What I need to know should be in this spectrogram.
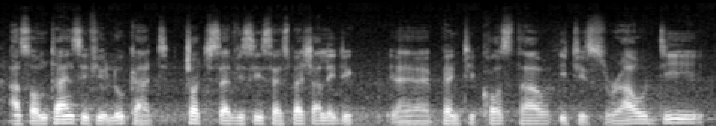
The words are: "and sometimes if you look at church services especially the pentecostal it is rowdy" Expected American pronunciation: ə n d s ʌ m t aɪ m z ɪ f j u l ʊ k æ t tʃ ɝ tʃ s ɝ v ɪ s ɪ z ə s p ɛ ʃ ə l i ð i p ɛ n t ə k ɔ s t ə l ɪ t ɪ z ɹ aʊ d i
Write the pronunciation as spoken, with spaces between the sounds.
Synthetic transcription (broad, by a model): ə n s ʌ m t aɪ m s ɪ f j u l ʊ k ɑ t tʃ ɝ tʃ s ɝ v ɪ s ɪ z ə s p ɛ ʃ ə l i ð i p ɛ n t ə k ɔ s t ə l ɪ t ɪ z ɹ aʊ d i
